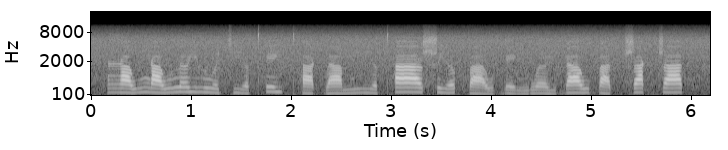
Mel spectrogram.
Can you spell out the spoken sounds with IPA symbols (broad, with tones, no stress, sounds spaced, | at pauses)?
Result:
ɣ a˨˩˦ w ŋ a˨˩˦ w l ə˧ j l u˨˩ ə̯ c i˨˩˨ ə̯ t̪ʰ e˧ j t̪ʰ a˨˩ k̚ l a˨˩˦ m ɣ i˨˩ ə̯ t̪ʰ aː˧ ʂ i˨˩˦ ə̯ f a˨˩˨ w ɗ e˨˩˨ ŋ w ə˨˩ j ɗ a˧ w ɓ a˨˩ t̚ ʂ a˦˥ k̚ ʂ a˦˥ t̚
